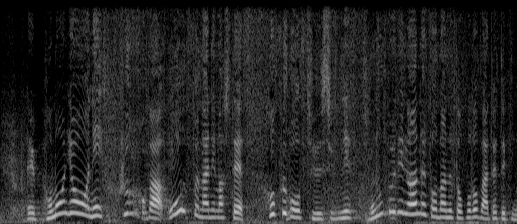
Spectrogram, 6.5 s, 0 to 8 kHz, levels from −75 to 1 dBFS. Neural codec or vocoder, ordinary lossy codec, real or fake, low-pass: codec, 16 kHz, 1 kbps, X-Codec, HuBERT features, trained on LibriSpeech; none; fake; none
